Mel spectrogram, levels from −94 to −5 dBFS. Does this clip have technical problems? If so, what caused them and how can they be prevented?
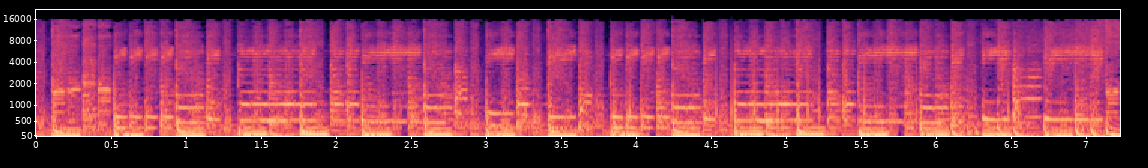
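Yes: a train of clicks from 2.60 to 6.56 s, about 20 irregular pulses at roughly 4.6 per second, peaking about 15 dB above the sound. They are likely from nearby equipment interference or a faulty connection or power supply. They show as thin vertical spectrogram lines and sharp waveform spikes. Prevent this by moving the interface away from interfering devices and using a stable, well-powered interface.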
